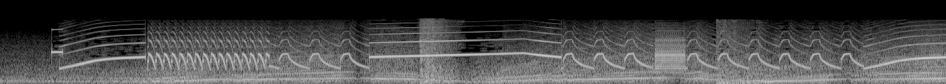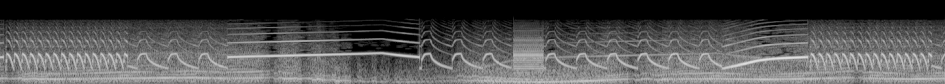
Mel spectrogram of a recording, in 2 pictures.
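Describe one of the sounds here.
A car engine hums and revs as it drives.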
